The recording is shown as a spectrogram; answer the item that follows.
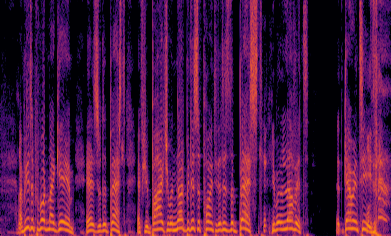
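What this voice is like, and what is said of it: Poor imitation French accent. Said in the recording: “He's like French, which is why I'm doing kind of a shitty accent.”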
